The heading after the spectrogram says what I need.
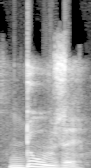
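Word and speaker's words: douze: 12 is dooz dooz dooz dooz which is d o u z e right d o u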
